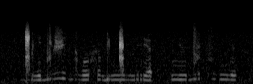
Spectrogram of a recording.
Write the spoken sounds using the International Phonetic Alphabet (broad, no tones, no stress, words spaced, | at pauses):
ɡ͡ǁedʲɔ̤ʒɪ ɡʱoxɐɡɪ ŋ͡ǁṳrʲɐ | lʲud͡zɪ t͡sṳŋ͡mʏ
